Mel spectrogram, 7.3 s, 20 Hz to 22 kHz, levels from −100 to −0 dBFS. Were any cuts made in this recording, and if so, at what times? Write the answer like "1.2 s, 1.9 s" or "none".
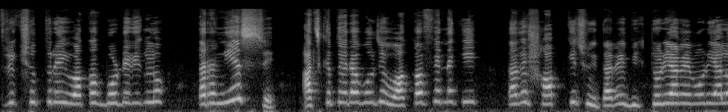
2.9 s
